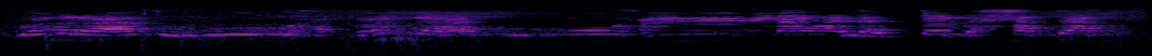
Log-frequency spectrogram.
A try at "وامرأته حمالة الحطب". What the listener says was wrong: Non, lui là, c'est pas un to, c'est ta. Hamalata, et lui c'est to. Fais attention. Wamra'atuhu hammalatal hatob. Lui c'est ta et lui c'est to. Tu vois la différence?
